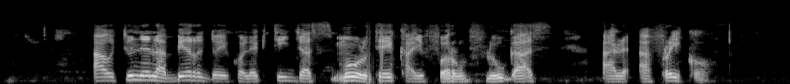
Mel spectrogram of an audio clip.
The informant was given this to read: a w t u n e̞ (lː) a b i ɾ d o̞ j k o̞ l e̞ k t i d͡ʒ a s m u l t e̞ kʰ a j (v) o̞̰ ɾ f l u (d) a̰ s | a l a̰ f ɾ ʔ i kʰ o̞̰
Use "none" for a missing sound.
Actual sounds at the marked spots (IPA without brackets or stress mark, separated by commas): l, f, ɡ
